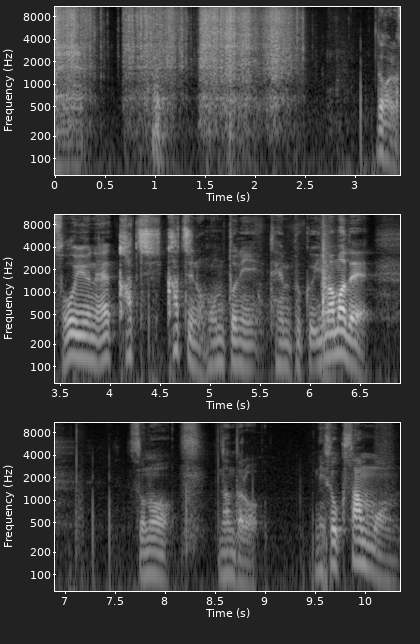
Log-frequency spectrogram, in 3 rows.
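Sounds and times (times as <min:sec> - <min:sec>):
plastic sorting garbage bag crinkling: 0:00.0 - 0:02.7
speech: 0:03.2 - 0:06.9, 0:07.7 - 0:10.3.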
